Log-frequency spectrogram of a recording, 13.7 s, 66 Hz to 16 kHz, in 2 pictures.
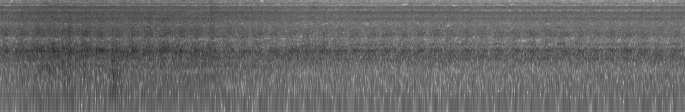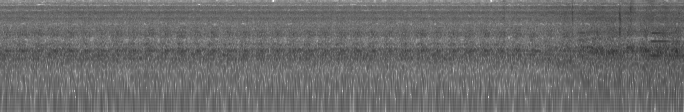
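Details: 2005 Subaru Legacy GT rebuilt (refurbished block, new crank and bearings, used rods/pistons and heads) after spun rod bearings; warm idle oil pressure 22psi, new plugs, no exhaust leaks, used VF40 turbo: quiet idle with steady light tapping about three per second, cause unknown.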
